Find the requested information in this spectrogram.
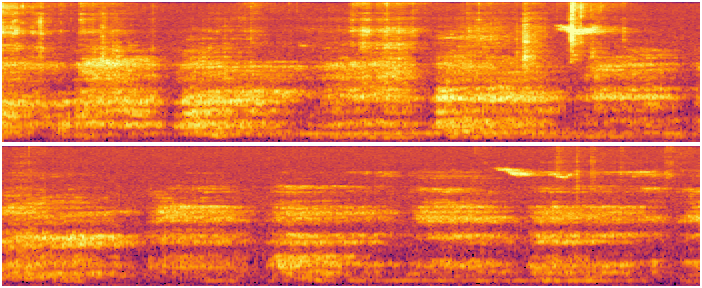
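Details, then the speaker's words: Adult right after a set in a shoulder workout, saying mucus is in the airway or upper lungs: fast, heavy breathing with a faint whistling, musical edge on the breaths; wheezing. "Now you can hear me wheezing. That's cuz the mucus is somewhere in my airway or upper lungs."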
